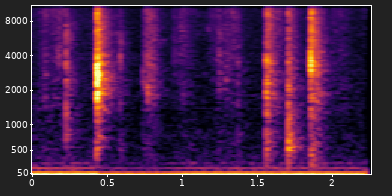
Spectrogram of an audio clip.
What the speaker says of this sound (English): while I'm shuffling here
